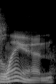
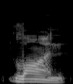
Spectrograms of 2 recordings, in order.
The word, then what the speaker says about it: Lan: goes by Liana but she did pronounce LAN as LAN when she said his name and not not lon so right so I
